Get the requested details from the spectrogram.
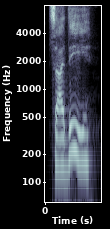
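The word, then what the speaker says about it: צדי: dialects and accents okay zaidi is pronounced just like the double z in pizza I'm just writing it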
